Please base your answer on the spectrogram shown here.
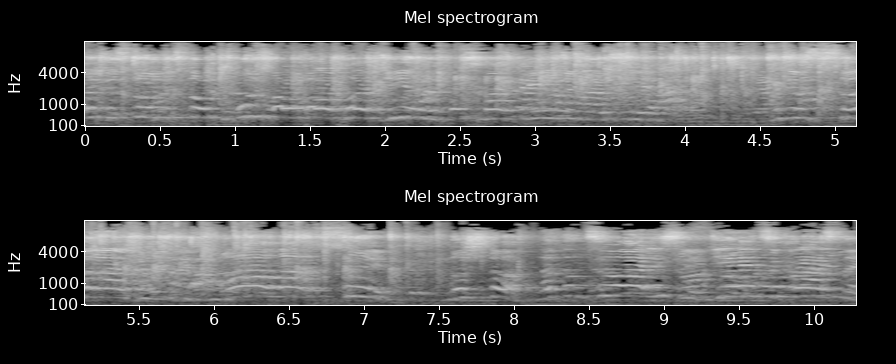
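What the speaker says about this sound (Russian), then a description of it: "Пусть вам аплодируют" Audience clapping at a Russian stage event, loud and continuous over the whole stretch, with voices and chatter mixed in throughout and a brief dip near the end.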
